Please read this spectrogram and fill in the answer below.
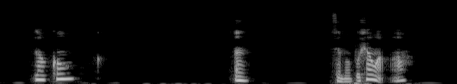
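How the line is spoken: Gentle, calm. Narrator (Chinese): 我尽量让语气温柔平和

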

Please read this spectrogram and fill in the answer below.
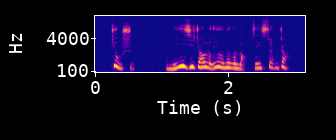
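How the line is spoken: Angry. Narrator (Chinese): 布森愤怒的说道

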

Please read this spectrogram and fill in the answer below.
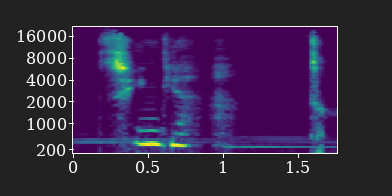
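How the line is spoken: Weak, pained, bitter smile. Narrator (Chinese): 疼痛使得她无力地对张离惨笑说道

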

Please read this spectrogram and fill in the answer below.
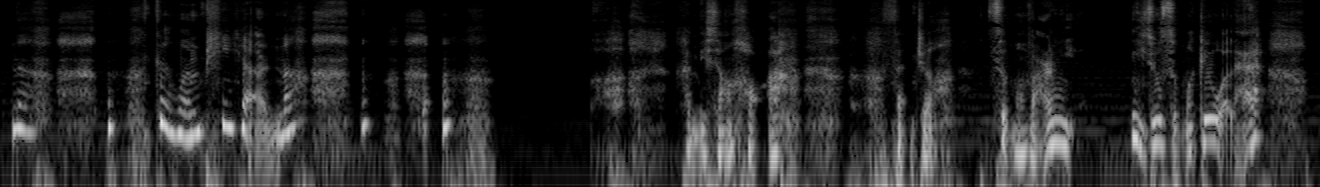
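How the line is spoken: Man laughing. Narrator (Chinese): 徐老板一笑说

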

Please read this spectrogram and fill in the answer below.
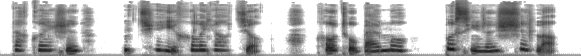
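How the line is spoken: Breathless, trembling. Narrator (Chinese): 锦儿这才喘着娇气，颤抖说道

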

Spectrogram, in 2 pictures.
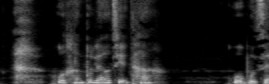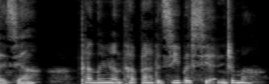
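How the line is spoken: Laughing. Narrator (Chinese): 冷淑芬一见，笑道

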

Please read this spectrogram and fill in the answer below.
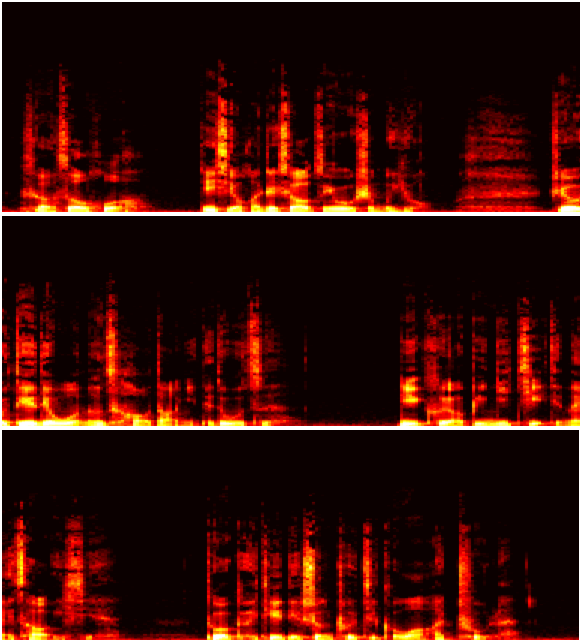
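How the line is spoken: Low voice. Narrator (Chinese): 低声说道

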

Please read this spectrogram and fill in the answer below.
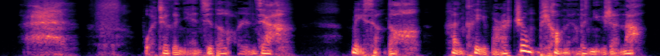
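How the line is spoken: Sighing. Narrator (Chinese): 黄渤叹道

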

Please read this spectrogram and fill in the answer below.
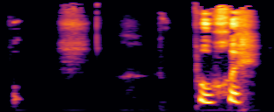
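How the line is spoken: Weak, almost sobbing. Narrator (Chinese): 黄蓉柔弱的声音几乎啜泣

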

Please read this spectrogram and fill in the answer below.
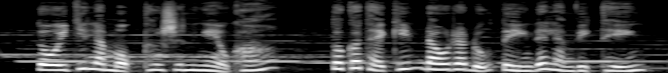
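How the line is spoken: Sighing. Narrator (Vietnamese): Trương Duy Ngạn thở dài

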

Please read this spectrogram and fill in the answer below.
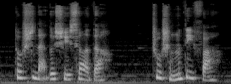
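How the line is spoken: Stern, sharp question. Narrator (Chinese): 战琴厉声问

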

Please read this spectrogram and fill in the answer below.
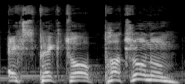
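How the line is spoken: Cried out loudly. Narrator (Turkish): diye haykırdı

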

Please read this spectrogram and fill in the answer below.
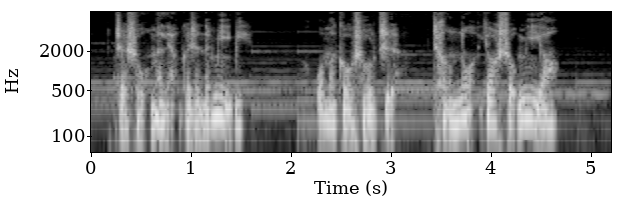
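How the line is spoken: Gentle soft voice. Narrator (Chinese): 文文点了点头，柔声道

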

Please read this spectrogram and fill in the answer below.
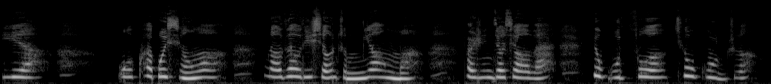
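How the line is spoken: Breathless, coquettish complaint. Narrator (Chinese): 乐喘着气，对我娇嗔

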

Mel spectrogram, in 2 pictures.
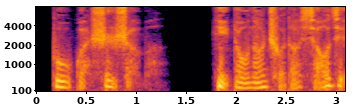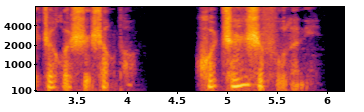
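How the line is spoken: Fond, affectionate teasing. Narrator (Chinese): 陈辅林温柔的用宠溺的语气取笑道

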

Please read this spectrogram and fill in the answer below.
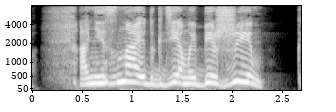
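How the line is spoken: Shouting. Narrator (Russian): крикнул он

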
